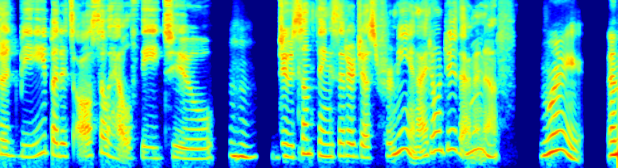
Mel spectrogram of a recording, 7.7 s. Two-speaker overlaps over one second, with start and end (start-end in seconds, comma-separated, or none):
none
